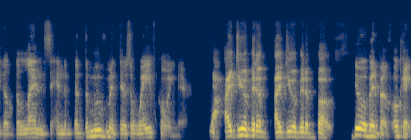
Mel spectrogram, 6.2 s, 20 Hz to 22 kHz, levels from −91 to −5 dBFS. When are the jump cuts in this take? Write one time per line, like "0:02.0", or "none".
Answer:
none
